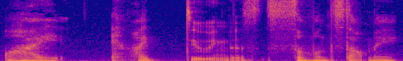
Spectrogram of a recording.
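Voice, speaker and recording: A woman's voice: sits low, huge pitch swings, unhurried, creaky, a little mellow, breathy edge, exaggerated voice. A woman voicing an anxious, self-doubting man in a story, muttering nervously.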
